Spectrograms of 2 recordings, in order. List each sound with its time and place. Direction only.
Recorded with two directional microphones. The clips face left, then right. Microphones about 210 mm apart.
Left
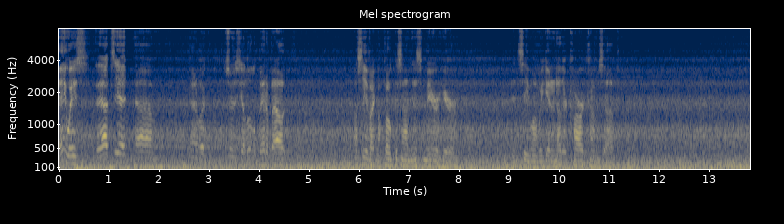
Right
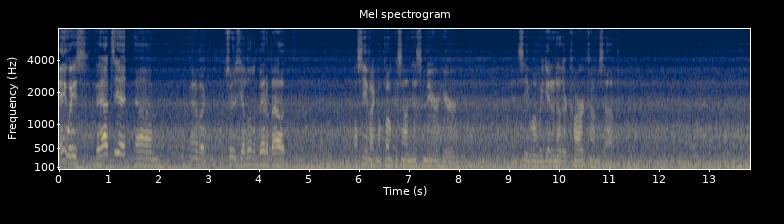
0.0 s speech: 15° right (ahead or behind)
3.4 s speech: 25° right (ahead or behind)
6.0 s speech: 10° right (ahead or behind)
9.6 s speech: 5° right (ahead or behind)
